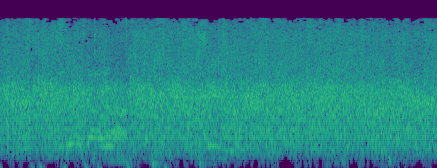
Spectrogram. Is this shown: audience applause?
yes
